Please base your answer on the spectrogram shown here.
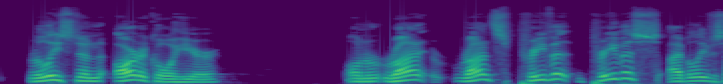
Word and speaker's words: Reince Priebus: Wolf, released an article here on Reince Priebus, I believe is how you pronounce it. Reince Priebus.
